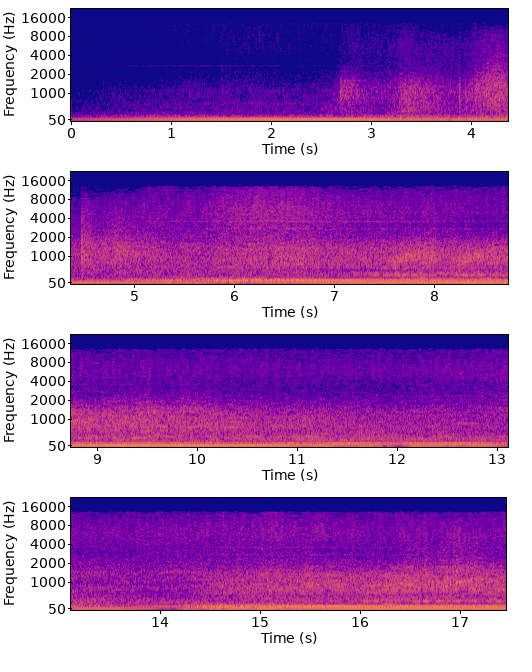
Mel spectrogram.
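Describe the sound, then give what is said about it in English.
Deep, steady droning rumble of pump room machinery, recorded for a soundtrack, swelling in over the first seconds with a few faint clanks early on, then holding a constant low hum with two brief dips near the end. “Those are the incredible sounds of the pump room”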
